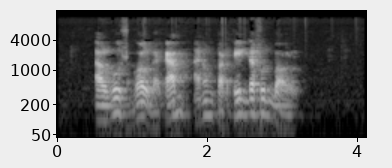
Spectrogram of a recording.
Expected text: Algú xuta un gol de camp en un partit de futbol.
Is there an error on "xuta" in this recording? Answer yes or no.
yes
